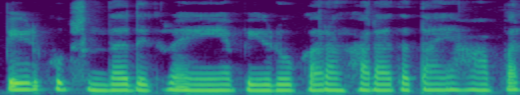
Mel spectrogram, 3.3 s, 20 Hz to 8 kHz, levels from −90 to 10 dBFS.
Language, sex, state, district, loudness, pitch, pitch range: Hindi, female, Chhattisgarh, Sukma, -18 LUFS, 185 Hz, 180-195 Hz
